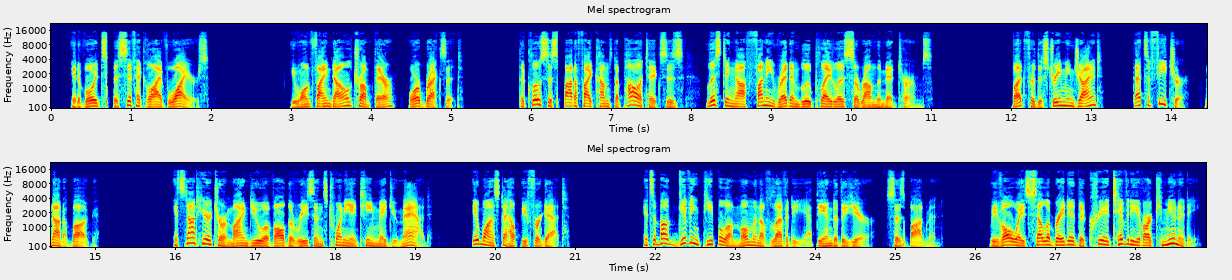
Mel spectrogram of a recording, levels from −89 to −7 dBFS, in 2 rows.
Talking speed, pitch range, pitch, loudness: 175 wpm, 110-160 Hz, 130 Hz, -18 LUFS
